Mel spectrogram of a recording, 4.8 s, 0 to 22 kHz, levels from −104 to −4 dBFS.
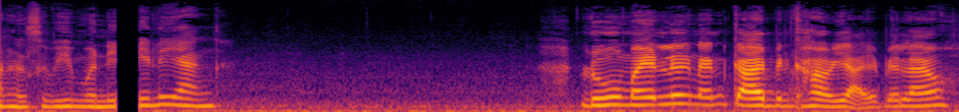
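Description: It's a speech clip, and early on the sound just cuts out: a playback stall from 0.58 to 0.70 s, roughly 120 ms of dead air, likely because the player ran dry of buffered data or its output thread got held up. Right after, from 0.70 to 1.50 s, there's catch-up at higher speed: the backlog is resampled to play 1.15 times faster, so the speech rushes and rises about two semitones in pitch until the lost time is made up and everything settles back to normal.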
